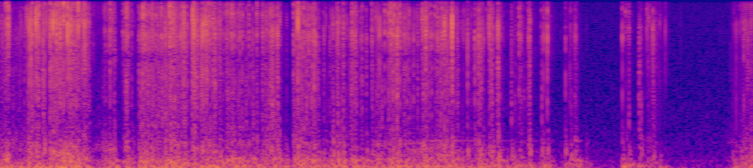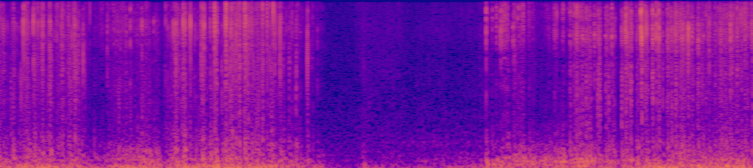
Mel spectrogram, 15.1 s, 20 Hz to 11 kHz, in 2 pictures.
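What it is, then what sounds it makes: Woven straw bag scratched with nails. Long nails on both hands scratch across the surface of a woven straw bag, making a dense, dry crackling scrape with bright high hiss over a low rumble. The scratching comes in quick bursts and pauses briefly twice, around the 6–7 second mark and again near 11 seconds.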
